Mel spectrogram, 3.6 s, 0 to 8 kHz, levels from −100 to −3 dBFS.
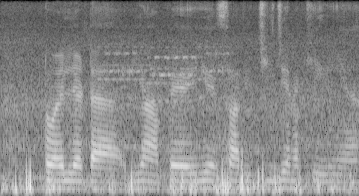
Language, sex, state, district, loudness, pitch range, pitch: Hindi, male, Madhya Pradesh, Katni, -20 LUFS, 110-120 Hz, 115 Hz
